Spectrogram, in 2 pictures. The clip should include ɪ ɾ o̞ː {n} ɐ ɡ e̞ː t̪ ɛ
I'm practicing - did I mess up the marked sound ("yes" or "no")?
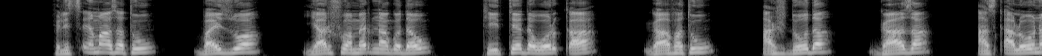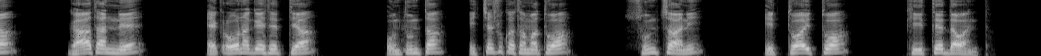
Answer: no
